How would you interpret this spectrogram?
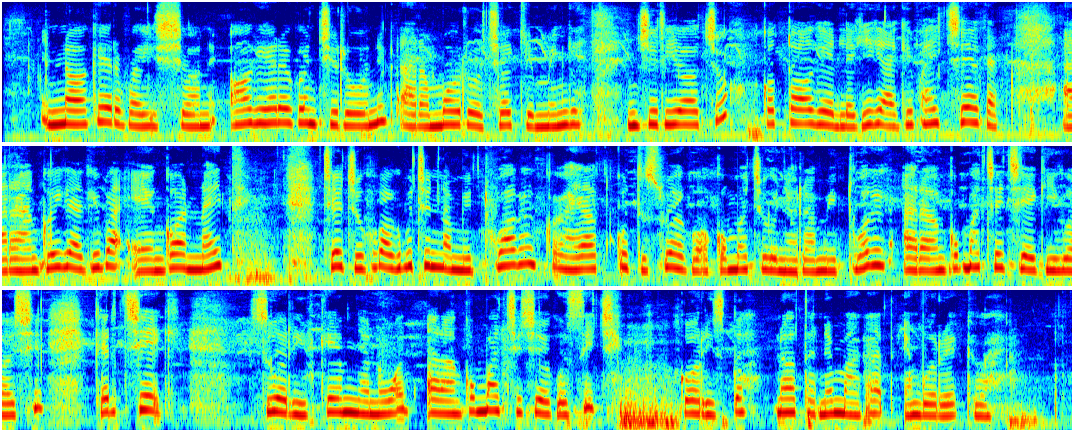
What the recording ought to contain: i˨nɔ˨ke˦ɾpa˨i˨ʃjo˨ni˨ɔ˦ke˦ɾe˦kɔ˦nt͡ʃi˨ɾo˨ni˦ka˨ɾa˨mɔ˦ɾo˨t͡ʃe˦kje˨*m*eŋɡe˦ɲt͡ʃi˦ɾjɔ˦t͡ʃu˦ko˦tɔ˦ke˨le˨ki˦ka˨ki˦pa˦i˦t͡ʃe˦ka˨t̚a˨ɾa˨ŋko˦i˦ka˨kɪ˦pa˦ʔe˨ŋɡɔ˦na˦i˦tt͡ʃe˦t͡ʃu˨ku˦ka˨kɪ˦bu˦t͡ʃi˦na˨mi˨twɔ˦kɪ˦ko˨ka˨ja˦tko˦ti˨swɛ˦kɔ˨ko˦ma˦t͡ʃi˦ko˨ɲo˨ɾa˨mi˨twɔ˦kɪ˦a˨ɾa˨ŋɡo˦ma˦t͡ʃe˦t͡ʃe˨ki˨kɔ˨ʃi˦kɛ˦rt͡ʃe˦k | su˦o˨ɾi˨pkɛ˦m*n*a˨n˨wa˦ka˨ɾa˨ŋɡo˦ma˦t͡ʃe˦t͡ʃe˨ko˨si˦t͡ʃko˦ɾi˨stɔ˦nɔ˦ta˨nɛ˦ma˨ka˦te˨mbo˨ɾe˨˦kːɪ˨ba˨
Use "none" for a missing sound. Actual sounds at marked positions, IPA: m, ɲ

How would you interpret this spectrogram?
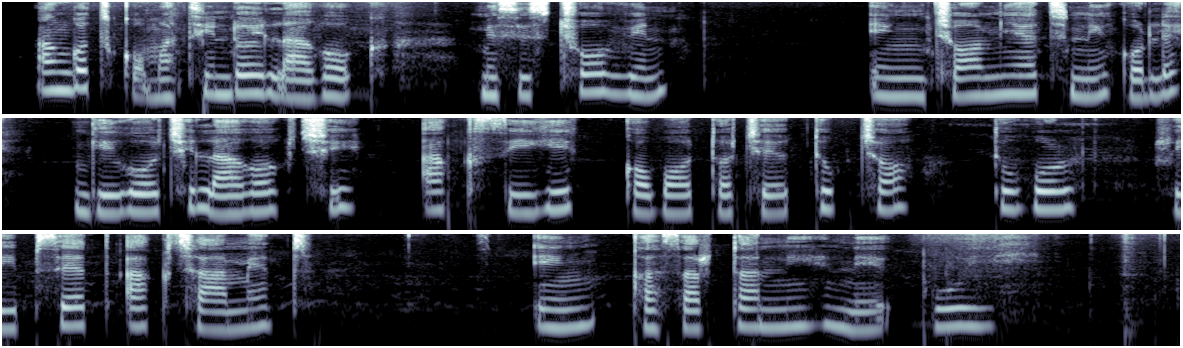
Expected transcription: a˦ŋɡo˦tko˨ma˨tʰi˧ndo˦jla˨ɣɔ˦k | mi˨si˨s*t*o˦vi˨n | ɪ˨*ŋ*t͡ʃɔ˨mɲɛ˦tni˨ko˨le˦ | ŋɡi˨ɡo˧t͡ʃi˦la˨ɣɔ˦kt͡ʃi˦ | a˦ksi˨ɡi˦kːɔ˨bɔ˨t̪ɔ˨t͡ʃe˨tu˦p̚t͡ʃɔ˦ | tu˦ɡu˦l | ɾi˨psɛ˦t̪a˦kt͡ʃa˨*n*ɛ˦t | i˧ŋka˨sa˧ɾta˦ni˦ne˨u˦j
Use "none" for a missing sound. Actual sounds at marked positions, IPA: t͡ʃ, ŋ, m

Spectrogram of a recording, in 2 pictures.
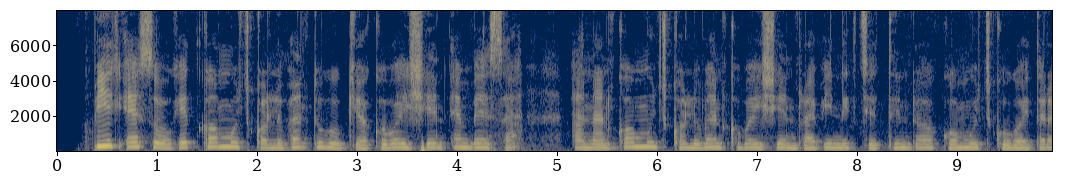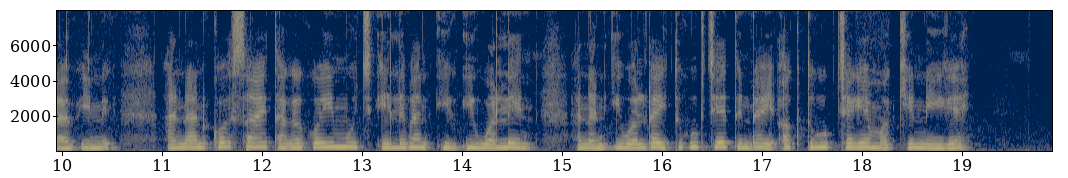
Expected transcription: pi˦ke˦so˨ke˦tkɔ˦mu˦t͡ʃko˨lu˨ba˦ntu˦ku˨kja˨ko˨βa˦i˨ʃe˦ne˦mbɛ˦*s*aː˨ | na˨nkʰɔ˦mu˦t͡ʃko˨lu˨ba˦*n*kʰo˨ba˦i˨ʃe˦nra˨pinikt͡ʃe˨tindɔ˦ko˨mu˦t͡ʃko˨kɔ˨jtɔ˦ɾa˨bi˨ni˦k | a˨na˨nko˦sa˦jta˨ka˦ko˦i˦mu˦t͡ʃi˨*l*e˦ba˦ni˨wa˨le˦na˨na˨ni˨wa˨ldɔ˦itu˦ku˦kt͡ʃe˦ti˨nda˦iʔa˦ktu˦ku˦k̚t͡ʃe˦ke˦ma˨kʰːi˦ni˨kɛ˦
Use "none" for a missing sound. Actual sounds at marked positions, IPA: s, n, l

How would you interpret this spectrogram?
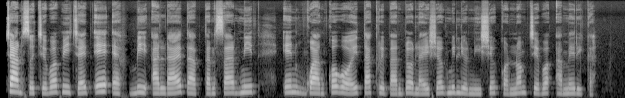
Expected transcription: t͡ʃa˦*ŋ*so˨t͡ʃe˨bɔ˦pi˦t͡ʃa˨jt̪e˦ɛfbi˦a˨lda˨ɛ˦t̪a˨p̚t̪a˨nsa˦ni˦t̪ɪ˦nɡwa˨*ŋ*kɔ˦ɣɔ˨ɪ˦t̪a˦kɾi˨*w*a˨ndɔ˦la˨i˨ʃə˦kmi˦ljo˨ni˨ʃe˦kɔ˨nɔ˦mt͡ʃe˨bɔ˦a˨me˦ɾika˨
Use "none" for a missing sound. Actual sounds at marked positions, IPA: n, ŋ, b

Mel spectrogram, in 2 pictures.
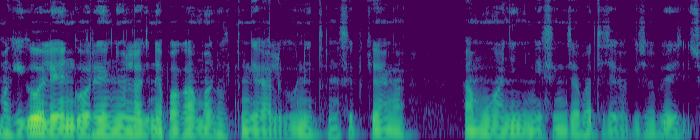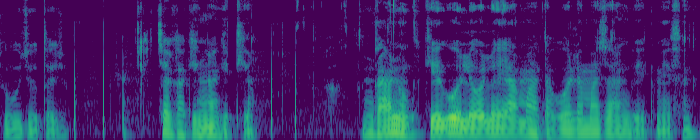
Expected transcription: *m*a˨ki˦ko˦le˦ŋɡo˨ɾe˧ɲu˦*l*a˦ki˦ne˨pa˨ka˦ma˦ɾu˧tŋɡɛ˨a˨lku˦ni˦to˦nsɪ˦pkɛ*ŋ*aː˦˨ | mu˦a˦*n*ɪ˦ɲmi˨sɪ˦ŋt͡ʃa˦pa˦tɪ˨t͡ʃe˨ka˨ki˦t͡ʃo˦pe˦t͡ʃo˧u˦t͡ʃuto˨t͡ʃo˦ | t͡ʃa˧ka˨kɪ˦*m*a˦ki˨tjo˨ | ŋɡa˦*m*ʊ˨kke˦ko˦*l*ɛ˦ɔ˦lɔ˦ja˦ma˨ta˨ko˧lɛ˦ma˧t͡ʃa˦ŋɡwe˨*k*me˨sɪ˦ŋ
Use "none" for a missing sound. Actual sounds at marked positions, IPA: m, l, ŋ, ɲ, ŋ, n, l, k

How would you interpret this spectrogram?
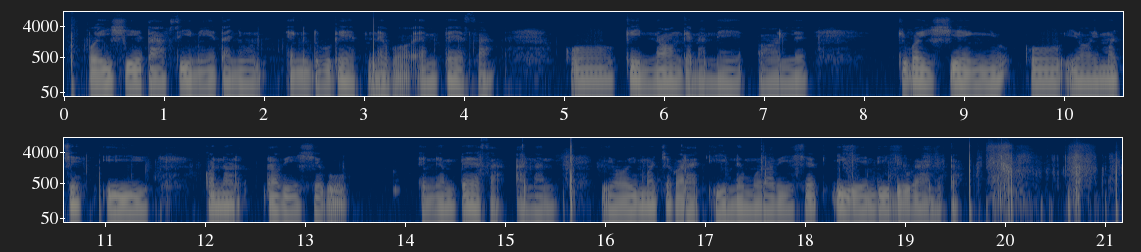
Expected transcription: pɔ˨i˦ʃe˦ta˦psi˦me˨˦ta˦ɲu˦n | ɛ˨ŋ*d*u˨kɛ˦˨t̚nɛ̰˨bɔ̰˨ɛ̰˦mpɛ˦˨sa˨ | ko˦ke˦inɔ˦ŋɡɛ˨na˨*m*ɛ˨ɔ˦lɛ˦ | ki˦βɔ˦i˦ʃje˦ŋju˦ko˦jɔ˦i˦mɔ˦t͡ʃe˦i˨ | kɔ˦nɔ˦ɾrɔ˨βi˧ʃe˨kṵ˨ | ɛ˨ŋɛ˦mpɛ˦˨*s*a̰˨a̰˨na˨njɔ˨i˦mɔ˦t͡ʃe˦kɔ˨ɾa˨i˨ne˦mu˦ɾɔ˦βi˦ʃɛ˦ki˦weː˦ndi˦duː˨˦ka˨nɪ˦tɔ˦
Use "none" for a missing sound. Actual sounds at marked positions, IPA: d, n, s

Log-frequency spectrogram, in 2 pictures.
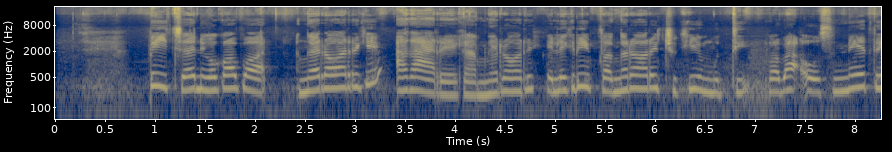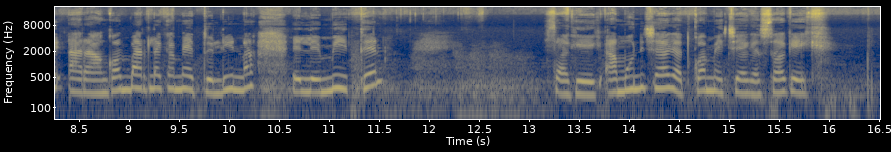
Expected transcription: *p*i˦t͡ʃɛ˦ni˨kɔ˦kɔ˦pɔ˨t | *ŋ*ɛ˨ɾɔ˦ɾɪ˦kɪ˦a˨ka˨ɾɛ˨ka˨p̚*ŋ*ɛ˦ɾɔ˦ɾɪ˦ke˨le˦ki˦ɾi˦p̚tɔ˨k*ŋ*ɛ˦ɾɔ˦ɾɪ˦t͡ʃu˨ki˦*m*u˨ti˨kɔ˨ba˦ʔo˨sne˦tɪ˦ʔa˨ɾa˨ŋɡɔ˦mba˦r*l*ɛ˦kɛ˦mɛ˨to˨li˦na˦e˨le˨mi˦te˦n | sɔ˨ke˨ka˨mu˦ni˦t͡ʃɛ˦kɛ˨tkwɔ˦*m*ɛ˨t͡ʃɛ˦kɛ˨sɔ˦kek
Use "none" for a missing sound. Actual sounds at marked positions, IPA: p, ŋ, ŋ, ŋ, m, l, m

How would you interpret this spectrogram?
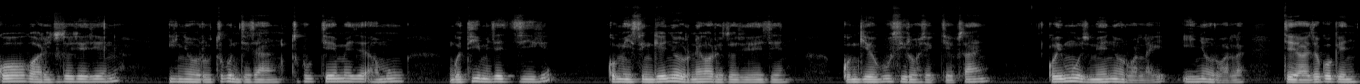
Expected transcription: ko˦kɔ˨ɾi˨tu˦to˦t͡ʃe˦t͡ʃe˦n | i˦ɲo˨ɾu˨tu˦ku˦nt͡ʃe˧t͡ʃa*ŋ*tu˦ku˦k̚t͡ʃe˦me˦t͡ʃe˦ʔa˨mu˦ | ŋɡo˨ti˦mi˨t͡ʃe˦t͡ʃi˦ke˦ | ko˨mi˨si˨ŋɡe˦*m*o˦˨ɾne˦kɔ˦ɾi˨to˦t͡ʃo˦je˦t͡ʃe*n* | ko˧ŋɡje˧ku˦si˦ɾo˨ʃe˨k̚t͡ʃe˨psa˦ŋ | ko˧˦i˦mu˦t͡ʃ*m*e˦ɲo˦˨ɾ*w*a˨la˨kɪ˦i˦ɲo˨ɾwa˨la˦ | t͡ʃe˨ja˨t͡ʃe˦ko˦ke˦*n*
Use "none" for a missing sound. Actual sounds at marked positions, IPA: ŋ, ɲ, n, m, w, ɲ

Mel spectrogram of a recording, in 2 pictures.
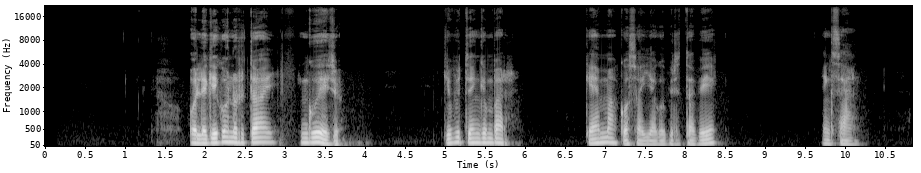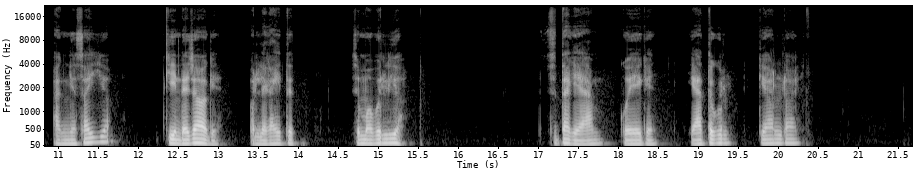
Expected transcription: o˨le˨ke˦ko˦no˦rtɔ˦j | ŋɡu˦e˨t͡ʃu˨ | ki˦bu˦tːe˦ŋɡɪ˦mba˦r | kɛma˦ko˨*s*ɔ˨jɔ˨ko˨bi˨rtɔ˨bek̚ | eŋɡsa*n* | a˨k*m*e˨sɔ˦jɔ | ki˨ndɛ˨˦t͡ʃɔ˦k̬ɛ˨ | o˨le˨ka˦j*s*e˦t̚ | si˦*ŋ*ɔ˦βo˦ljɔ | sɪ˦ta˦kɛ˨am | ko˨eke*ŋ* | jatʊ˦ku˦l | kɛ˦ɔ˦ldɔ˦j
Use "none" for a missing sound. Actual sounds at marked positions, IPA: s, ŋ, ɲ, t, m, ɲ

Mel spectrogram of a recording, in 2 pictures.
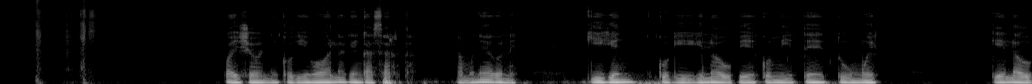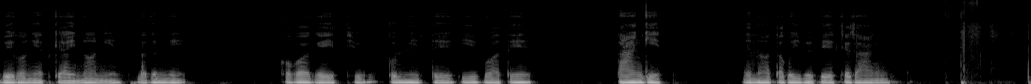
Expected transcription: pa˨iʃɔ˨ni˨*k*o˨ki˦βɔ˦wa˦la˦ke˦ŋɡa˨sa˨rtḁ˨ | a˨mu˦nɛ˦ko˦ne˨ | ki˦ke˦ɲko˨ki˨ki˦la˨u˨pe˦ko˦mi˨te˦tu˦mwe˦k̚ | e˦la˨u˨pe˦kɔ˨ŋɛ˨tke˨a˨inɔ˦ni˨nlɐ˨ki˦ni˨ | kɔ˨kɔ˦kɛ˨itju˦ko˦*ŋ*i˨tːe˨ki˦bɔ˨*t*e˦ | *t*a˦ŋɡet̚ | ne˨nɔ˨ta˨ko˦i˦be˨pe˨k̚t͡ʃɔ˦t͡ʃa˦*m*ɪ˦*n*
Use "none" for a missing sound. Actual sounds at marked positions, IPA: k, m, t, t, ŋ, n

